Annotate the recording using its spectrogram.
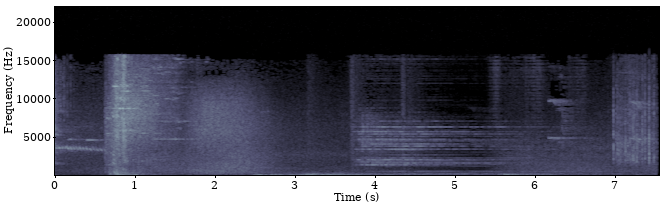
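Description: Wind rushes past while gliding through the air.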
